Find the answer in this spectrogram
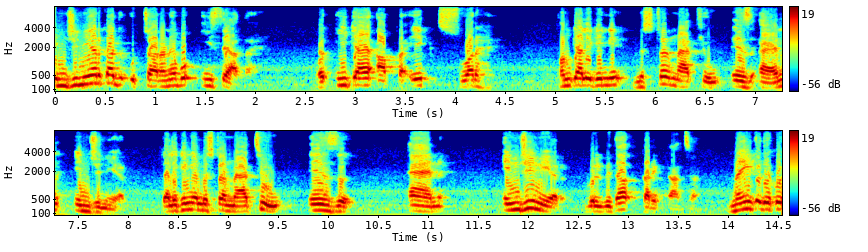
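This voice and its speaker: Husky Hindi-accented male grammar teacher. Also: a little high, darkish tone, low-quality recording. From India. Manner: drawn-out question and answer, repeats his own questions. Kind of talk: exam-prep lesson.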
